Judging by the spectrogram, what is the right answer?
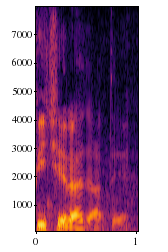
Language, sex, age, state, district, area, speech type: Urdu, male, 18-30, Delhi, South Delhi, urban, spontaneous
